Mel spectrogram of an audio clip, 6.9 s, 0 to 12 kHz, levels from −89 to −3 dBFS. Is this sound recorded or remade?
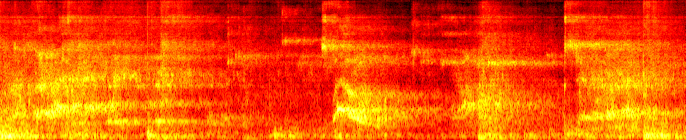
remade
